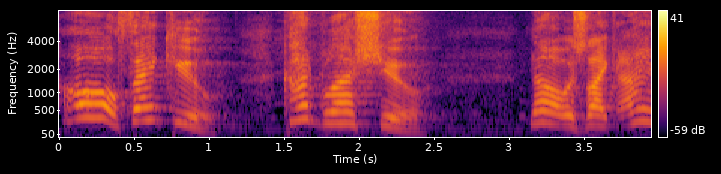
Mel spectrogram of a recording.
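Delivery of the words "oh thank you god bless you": mock sweet thanks. Young pastor mockingly thanks his critic, sugary. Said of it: "So what did I do?".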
